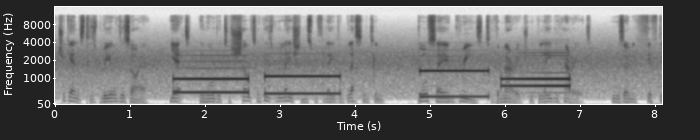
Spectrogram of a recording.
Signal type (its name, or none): aircraft SELCAL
